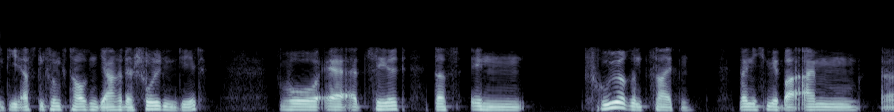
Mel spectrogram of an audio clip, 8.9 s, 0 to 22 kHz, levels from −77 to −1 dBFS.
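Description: Speech throughout the clip has been through an AMR narrowband mobile codec, with plainly audible damage. Nothing above 4 kHz survives, and the pulse-excited vocal-tract model gives the voice a buzzy, synthetic edge, which fits a low AMR-NB mode around 7.4 kbps.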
